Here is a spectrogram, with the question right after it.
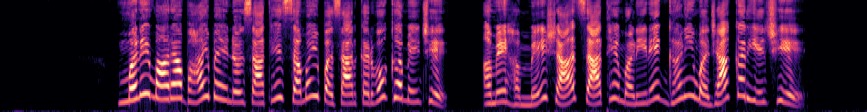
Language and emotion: Gujarati, happy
